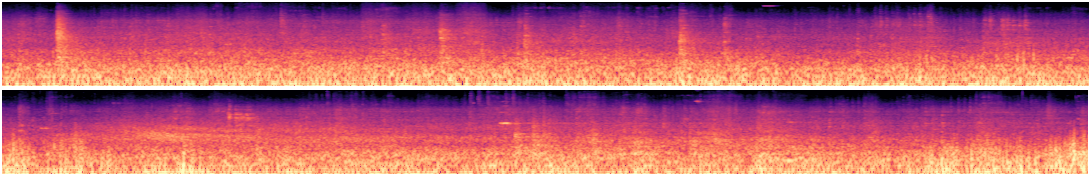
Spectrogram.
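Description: Freight cars rolling past at close range: a steady rumble of steel wheels on rail, with occasional sharp knocks.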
